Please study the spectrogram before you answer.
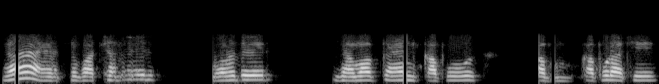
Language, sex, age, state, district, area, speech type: Bengali, male, 60+, West Bengal, Hooghly, rural, conversation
